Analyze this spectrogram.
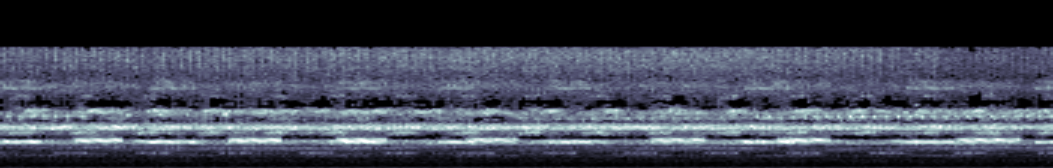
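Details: Evening park chorus of crickets, high bright chirps pulsing in overlapping bands, unbroken throughout, with soft low ambient noise underneath.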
